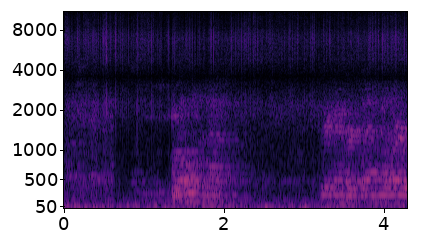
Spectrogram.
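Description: A man speaking to an audience in short, drawn-out phrases with quieter pauses between them, over a faint crackle and hiss from the record's surface.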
